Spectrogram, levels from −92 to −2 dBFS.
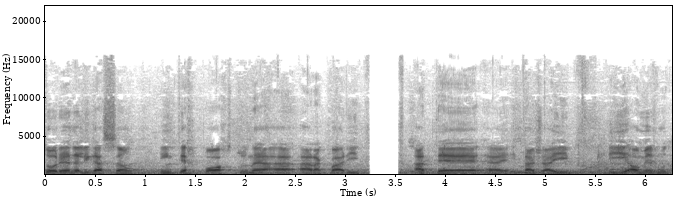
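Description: Weak DAB reception lets bit errors slip past error correction into the MP2 data, so corrupted samples and scale factors make individual sub-bands jump in level. At 1.64 to 1.67 s this DAB burbling gives a brief bubbling squelch over the sound.

At 3.23 s the output cuts to silence for about 0.29 s before resuming at 3.55 s. This playback stall likely comes from the player running out of data or its thread being blocked, leaving a gap in mid-flow.

Burbling returns from 3.76 to 4.00 s, a longer run of chirping, muddy bubbling where several consecutive frames of sub-band data arrive damaged.

From 4.68 s to the end, current drawn by the USB bus in 1 ms frames leaks into the audio through power or ground. This USB whine is a steady 1 kHz tone at about 35 dB below the signal.

A final stretch of DAB burbling at 5.65 to 5.81 s layers squelchy, gurgling sub-band jumps on top of that whine.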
